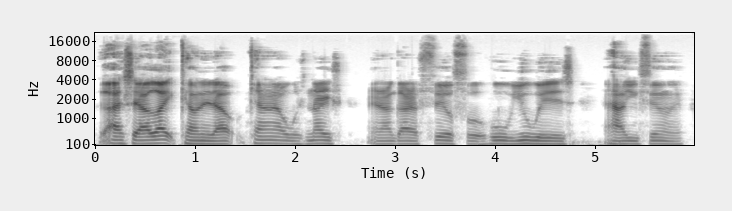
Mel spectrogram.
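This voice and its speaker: Blunt low-voiced man giving music feedback. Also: flat delivery, moderate pace, smooth. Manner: blunt, straightforward, repeats "you know what I'm saying". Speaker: music reviewer, streamer. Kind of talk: casual spoken music critique.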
